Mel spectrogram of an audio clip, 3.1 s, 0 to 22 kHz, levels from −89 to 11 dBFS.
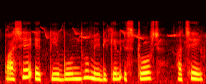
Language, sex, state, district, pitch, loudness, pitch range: Bengali, female, West Bengal, Cooch Behar, 260 Hz, -15 LUFS, 250-270 Hz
